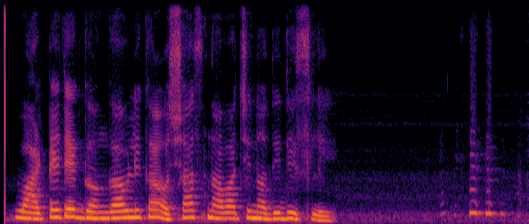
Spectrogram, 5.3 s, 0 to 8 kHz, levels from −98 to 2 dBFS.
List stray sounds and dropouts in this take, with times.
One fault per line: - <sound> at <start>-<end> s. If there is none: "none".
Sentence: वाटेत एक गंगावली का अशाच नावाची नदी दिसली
- laugh at 4.4-5.2 s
